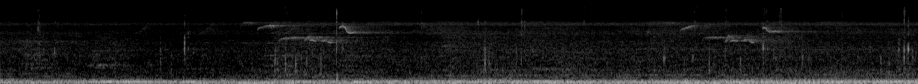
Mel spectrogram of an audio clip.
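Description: A bird calls twice, about four and a half seconds apart, each call a short high note sliding down to a lower one, over a steady low rumble. Faint wet clicks of a macaque chewing mango come and go.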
